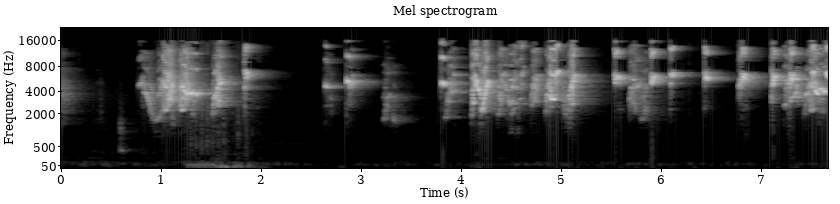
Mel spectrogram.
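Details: Lovebird chatter starting with a harsh burst, then clipped high chirps repeating in quick succession; August 2019 recording with a brief low knock early on.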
